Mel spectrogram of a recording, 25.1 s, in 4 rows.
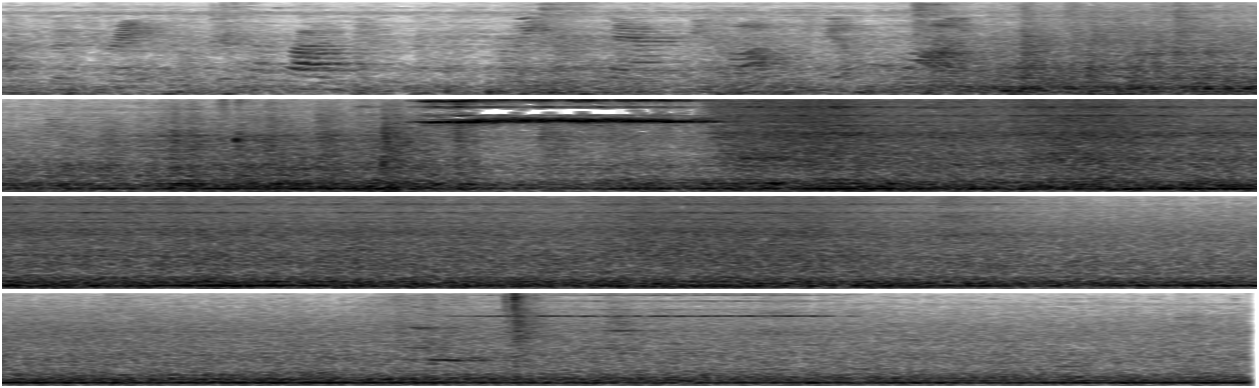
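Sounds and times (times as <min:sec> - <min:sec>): electric train rumble and hum: 0:00.0 - 0:25.0
train wheels squealing: 0:08.3 - 0:17.5, 0:20.8 - 0:23.2.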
